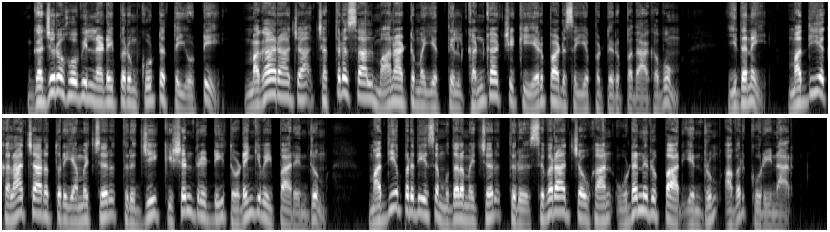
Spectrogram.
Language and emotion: Tamil, neutral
